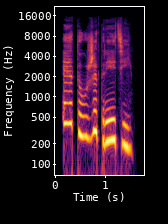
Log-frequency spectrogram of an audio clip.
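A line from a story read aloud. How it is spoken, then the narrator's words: Sigh. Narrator (Russian): вздохнула Кьяра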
